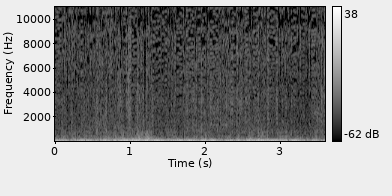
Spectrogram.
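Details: Low rumbling noise with wind-like buffeting and a vehicle or engine hum, no animal voice audible.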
